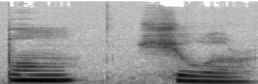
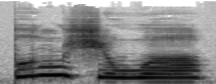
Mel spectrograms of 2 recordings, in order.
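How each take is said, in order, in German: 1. Das Wort wird sehr langsam gesagt. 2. Das Wort wird in normalem Tempo gesagt.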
